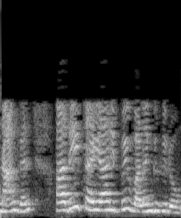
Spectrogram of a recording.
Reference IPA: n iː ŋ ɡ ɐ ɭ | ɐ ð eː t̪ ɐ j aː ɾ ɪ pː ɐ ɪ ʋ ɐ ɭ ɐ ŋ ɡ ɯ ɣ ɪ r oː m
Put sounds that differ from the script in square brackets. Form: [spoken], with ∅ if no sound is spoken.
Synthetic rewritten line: n [aː] ŋ ɡ ɐ ɭ | ɐ ð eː t̪ ɐ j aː ɾ ɪ pː ɐ ɪ ʋ ɐ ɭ ɐ ŋ ɡ ɯ ɣ ɪ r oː m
